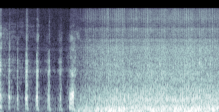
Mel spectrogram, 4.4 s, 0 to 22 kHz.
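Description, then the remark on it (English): The four propeller engines of a B-29 bomber in Wichita crank over with a series of slow, chugging coughs, then catch and swell into a loud, steady, rumbling roar that continues. No one speaks. “So what does it feel like when you're in there and you start up all four of these engines?”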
